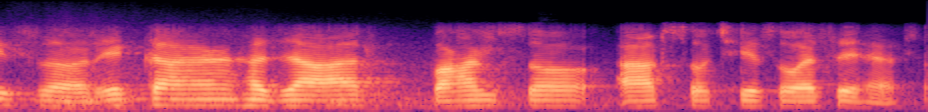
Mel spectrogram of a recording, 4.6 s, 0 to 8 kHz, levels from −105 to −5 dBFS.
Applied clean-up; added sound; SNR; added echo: none; Thunder; 20 dB; none.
